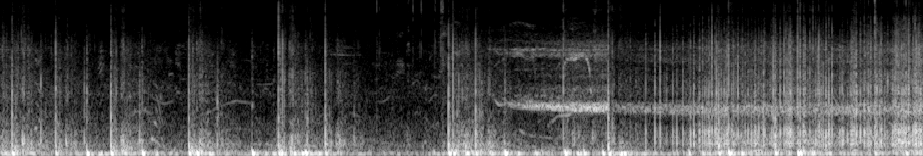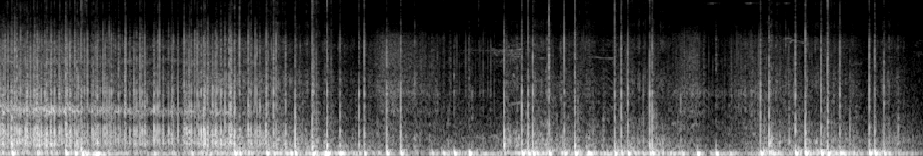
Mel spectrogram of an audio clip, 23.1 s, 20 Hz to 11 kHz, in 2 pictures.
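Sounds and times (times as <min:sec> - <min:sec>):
fireworks bangs and crackling: 0:00.0 - 0:23.0
steady high tone: 0:05.7 - 0:15.8.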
